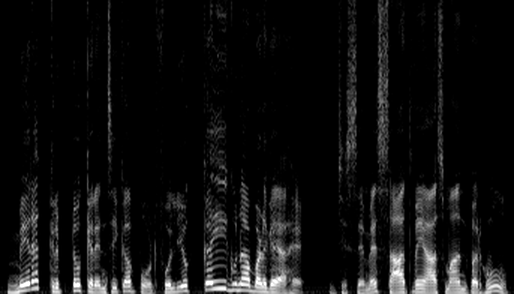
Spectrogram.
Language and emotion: Hindi, happy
